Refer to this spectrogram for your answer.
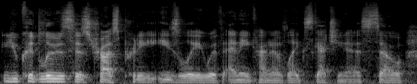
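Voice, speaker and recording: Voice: low voice, moderate pace. A podcast co-host chatting casually and analytically about a story. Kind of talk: casual fan discussion of an audio drama.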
